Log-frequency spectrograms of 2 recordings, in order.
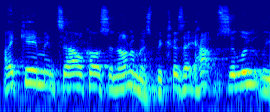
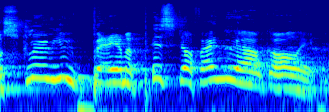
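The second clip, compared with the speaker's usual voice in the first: high, loud mock outburst; louder, hammed-up angry shout; angry retort; 8 semitones higher, 6 dB louder than usual. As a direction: snap back at Betty, hammed-up. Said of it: "I'd stand up and go".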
